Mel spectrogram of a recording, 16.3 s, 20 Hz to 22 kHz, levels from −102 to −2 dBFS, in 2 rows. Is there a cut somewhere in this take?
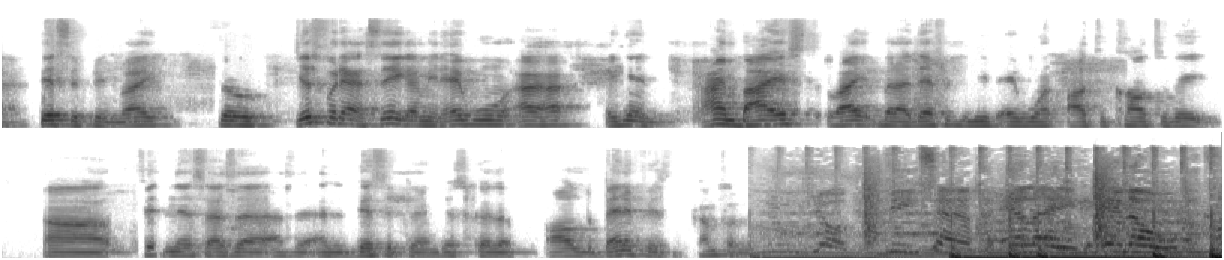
yes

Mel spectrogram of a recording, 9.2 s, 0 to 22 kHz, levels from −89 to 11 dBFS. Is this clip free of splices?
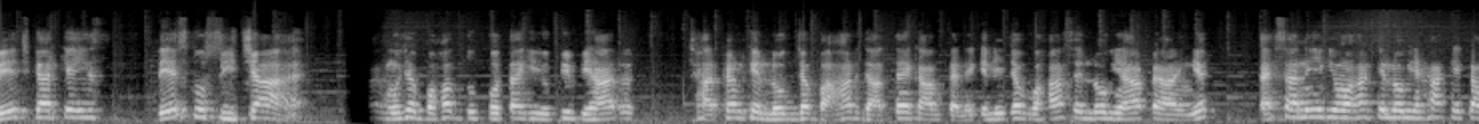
no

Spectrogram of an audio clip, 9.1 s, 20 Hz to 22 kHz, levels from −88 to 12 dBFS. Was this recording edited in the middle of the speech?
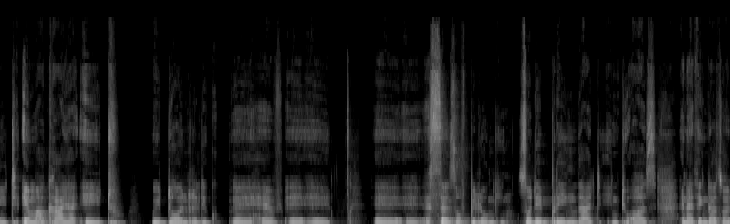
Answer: no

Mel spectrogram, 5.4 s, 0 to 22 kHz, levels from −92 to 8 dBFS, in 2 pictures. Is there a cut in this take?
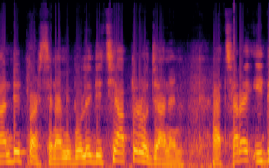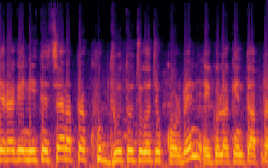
yes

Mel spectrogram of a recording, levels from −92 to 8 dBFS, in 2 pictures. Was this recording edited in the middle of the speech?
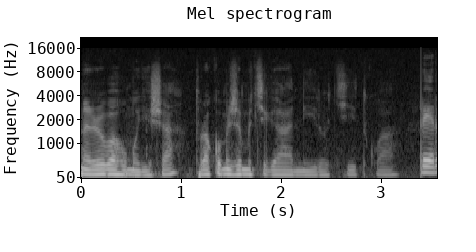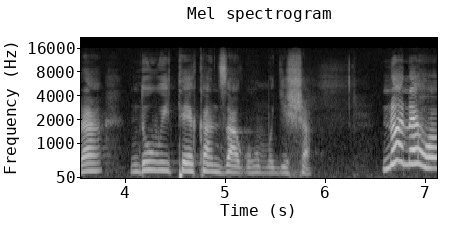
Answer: yes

